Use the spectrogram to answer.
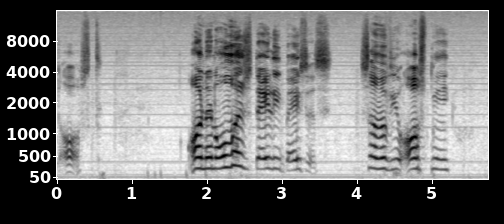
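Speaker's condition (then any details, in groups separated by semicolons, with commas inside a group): Cerebral palsy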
